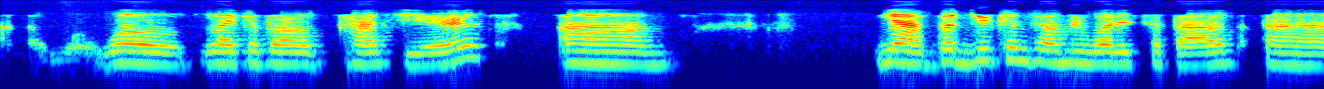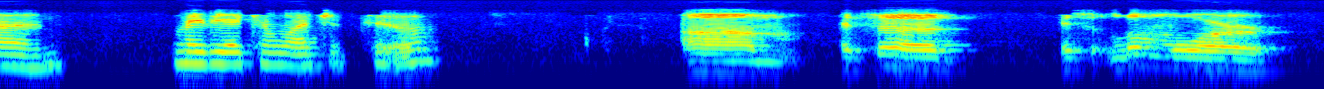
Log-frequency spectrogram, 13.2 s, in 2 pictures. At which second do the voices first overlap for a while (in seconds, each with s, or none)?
none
